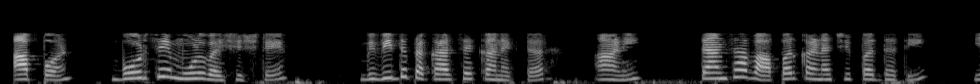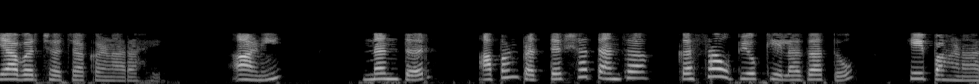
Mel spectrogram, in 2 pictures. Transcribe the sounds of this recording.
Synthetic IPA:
apəɳ | boɽt͡semuːɭʋəjɕiʂʈe | ʋiʋid̪ʱpɾəkaɾt͡sekənek̚ʈəɾaɽ̃i | t̪jant͡saʋapəɾkəɾɳjat͡ɕiːpəd̪ʱːət̪iː | jaʋəɾt͡ɕəɾt͡ɕakəɾɳaɾaɦe | aɽ̃i | nənt̪əɾ | apəɳpɾət̪jəkʂat̪jãnt͡sa | kəsaupjoɡ̚kelad͡zat̪o | hepaɦɳ̃aɾ

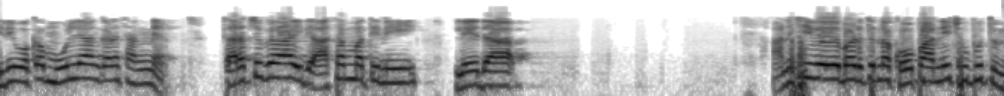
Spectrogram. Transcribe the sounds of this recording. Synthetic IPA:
id̪iɔkɐmuːljaːŋkɐnɐsɐŋɡnɐ̰ | t̪ɐɾɐt͡ʃuɡaːid̪iɐsɐmːɐt̪ini | lɛːd̪aː | ɐ̰nit͡ʃiʋɛːjɐbɐɽut̪̬unːɐkɔːpaːnːit͡ʃuːp̬ut̪und̪i

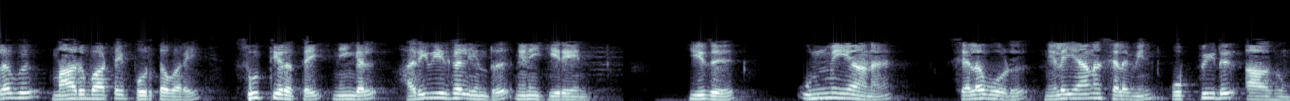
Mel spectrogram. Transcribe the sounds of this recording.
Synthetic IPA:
lɐʋɯmaːrɯbaːʈːɐɪpːoːɾt̪ːɐʋɐɾɐɪ | suːt̪ːɪɾɐt̪ːɐɪniːŋɡɐɭɐrɪʋiːɾɣɐɭɛndrɯnɪnɐɪkːɪreːn | ɪðɯ | ʊnmɐjaːnɐ | sɛlɐʋoːɽɯnɪlɐjaːnɐsɛlɐʋɪnɔpːiɽɯʔaːɣɯm

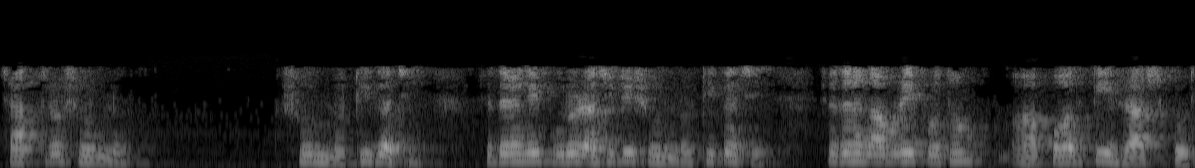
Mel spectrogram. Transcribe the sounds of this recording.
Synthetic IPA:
t͡ɕʰat̪ːɾoʃunːo | ʃunːoʈʰikat͡ɕʰiʃut̪oɾaŋejpuɾoɾaʃiʈiʃunːoʈʰikat͡ɕʰi | ʃut̪oɾaŋamɾaejpɾot̪ʰompɔd̪ʈiɾaʃkoɾ

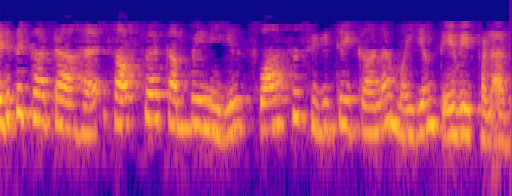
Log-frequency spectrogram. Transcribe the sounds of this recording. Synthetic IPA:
ɛɽɯt̪ːɯkːaːʈːaːɣɐsaːfʈʋeːɾkɐmpɛnɪjɪlsʋaːsɐsɪɣɪt͡ʃːɐɪkːaːnɐmɐjːɐmt̪eːʋɐɪpːɐɳa̰ːð

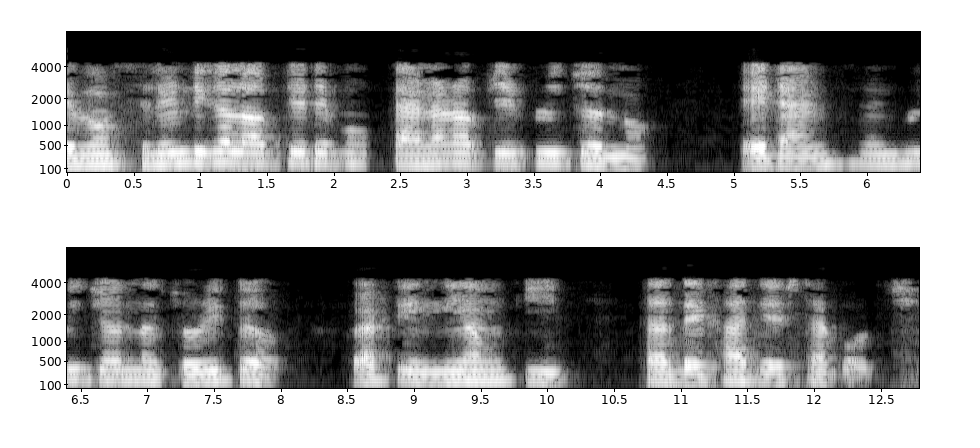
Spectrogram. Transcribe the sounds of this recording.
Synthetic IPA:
eboŋsiliɳɖikalɔbd͡ʑeʈeboŋpɛnaɾɔb̚d͡ʑeʈɡuliɾd͡ʑonːo | ejɖaminɡuliɾd͡ʑonːod͡ʑoɽit̪o | kekʈiniomki | t̪ad̪ekʰaɾt͡ɕeʃʈako̰ɾt͡ɕʰe̥

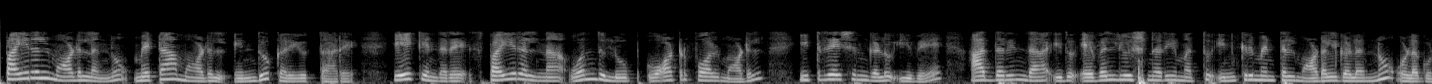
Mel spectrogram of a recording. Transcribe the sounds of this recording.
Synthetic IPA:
spɐjɾɐlmaːɖɐlɐnːumeɛʈaːmaːɖɐle̞nd̪ukɐɾɛjut̪ːaːɾe̞̰eːke̞nd̪ɐɾe̞spɐjɾɐlnɐond̪uluːpʋaːʈɐɾpʰaːlmaːɖɐliʈɐɾeːʂɐnɡɐɭuʔiʋe̞ | aːd̪ːɐɾind̪ɐʔid̪uʔeʋɐljuːʂɐnɐɾimɐt̪ːuʔiŋkɾimeɳʈɐlmaːɖɐlɡɐɭɐnːuʔɔɭɐɡu

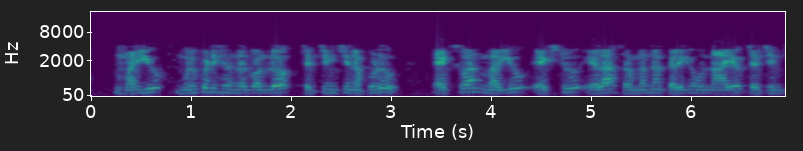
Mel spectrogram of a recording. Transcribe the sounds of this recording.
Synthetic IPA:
mɐɾijumunupuʈis̬ɐnd̪ɐɾbʱɐmlo̞ːt͡ʃɐɾt͡ʃiɲt͡ʃinɐpːuɽu | eksʋɐnmɐɾijueksʈuːʔɛlaːsɐmbɐnd̪ʱɐmkɐliɡiunːaːjo̞ːt͡ʃɐɾt͡ʃiɲt͡ʃ

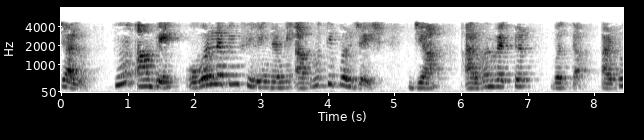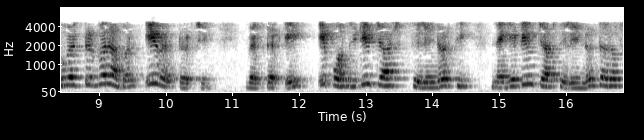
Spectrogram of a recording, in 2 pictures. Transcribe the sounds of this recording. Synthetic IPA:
t͡ʃalo̰ | hũãbeoʋəɾlɛpɪŋɡsiliɳɖəɾniʔakɾut̪ːipəɾd͡ʒaiʃ | d͡ʒjã | aɾʋənʋɛk̚ʈəɾ | bəd̪ʱːa̰aɾʈuʋɛk̚ʈəɾbəɾabəɾeʋɛk̚ʈəɾt͡ʃʰe | ʋɛkʈəɾeːpɔziʈiʋt͡ʃaɾd͡ʒsiliɳɖəɾt̪ʰi | neɡeʈiʋt͡ʃaɾd͡ʒsiliɳɖəɾt̪əɾəf

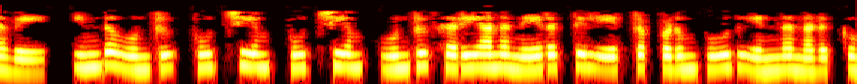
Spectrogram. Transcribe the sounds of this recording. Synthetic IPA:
ɐʋeː | ɪnd̪ɐʊndrɯpuːt͡ʃːɪjɐmpuːt͡ʃːɪjɐmʊndrɯsɐɾɪjaːnɐneːɾɐt̪ːɪleːʈrɐpːɐɽɯmpoːðɯɛnːɐnɐɽɐkːɯ

